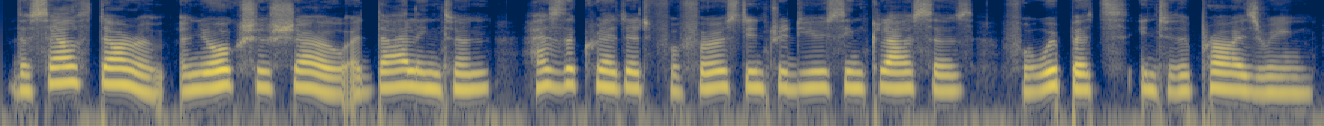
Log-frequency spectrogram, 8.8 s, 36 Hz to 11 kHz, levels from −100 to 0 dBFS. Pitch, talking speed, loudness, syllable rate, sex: 205 Hz, 145 wpm, -20 LUFS, 4.2 syllables/s, female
